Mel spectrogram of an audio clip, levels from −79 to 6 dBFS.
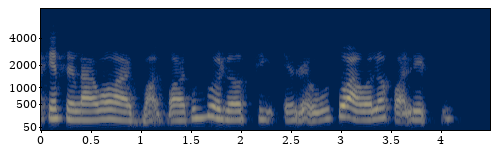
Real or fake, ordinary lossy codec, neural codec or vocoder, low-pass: fake; AAC, 48 kbps; codec, 16 kHz, 1 kbps, FunCodec, trained on Chinese and English, 50 frames a second; 7.2 kHz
